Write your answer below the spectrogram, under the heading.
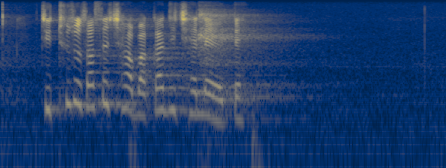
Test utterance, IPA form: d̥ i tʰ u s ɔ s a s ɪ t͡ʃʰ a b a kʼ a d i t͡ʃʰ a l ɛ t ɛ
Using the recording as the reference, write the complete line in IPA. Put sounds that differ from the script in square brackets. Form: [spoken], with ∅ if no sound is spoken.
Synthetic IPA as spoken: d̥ i tʰ u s ɔ s a s ɪ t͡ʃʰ a b a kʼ a d i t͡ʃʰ [ɛ] l [ɛː] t ɛ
